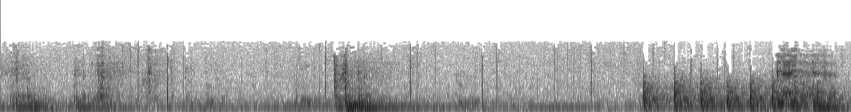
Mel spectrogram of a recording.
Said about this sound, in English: Yes, that's the door.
